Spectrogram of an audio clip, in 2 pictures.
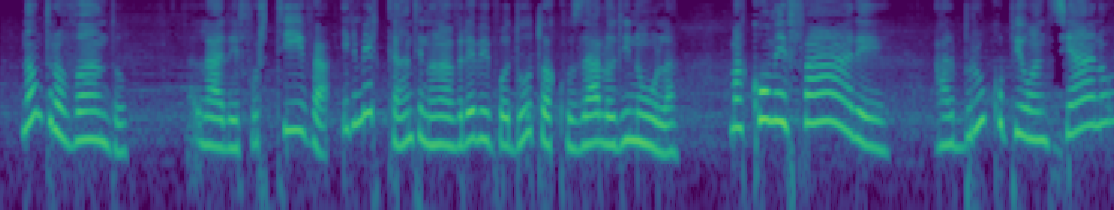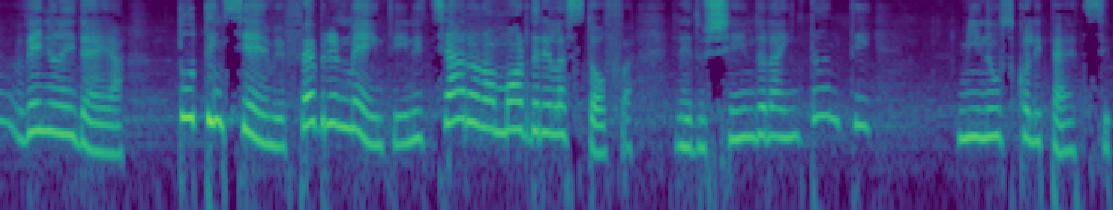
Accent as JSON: {"language": "Italian", "region": "São Paulo", "country": "Brazil", "second_language": "Italian", "moved": "yes", "lives_now": "Italy", "said": "sono brasiliana di San Paolo"}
